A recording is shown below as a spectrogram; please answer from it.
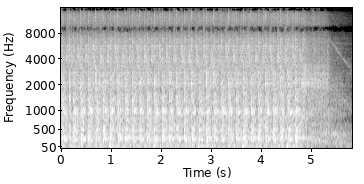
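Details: Porsche Boxster/Cayman 987 compression test: plug out, tester on rearmost cylinder, fuse pulled, battery fully charged, wide open throttle for 5-10 s. Even cranking about three pulses a second, no misses; read 272 psi, healthy compression.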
